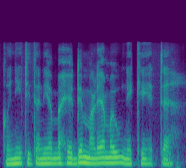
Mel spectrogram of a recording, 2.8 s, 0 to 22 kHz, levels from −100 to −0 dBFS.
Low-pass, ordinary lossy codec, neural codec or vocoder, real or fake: none; none; codec, 16 kHz, 1 kbps, X-Codec, HuBERT features, trained on LibriSpeech; fake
